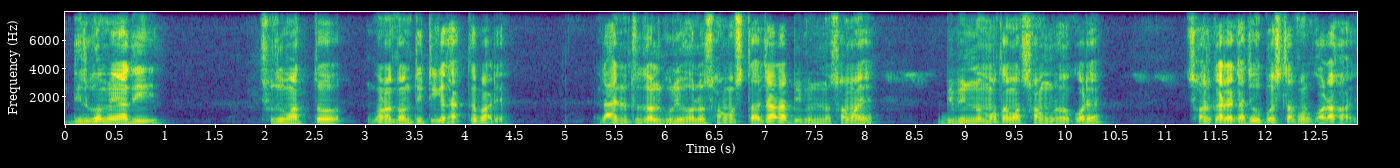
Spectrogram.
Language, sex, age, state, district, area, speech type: Bengali, male, 30-45, West Bengal, Howrah, urban, spontaneous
